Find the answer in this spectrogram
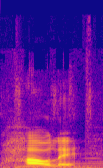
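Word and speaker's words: haole: in Hawaiian culture the term how pronounced howy which that's wrong it's how generally refers to someone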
